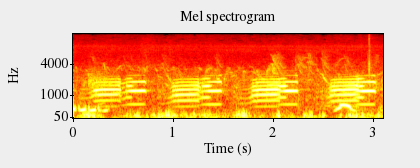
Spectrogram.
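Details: At Rigueik in Zakouma National Park, Chad, black crowned cranes call in four separate bursts of bright, layered honks, each about half a second long. A lower, bending call from another bird sounds at the start and the end.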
